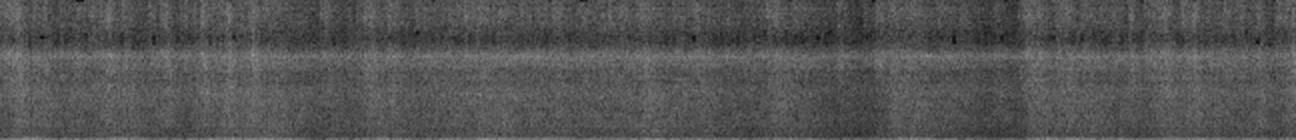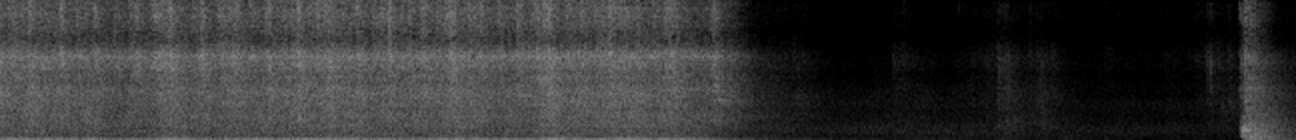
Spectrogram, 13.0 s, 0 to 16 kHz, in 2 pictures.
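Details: Desperado truck V8 with replacement engine and stage 3 cam (after previous engine's rod knock), cutout open, MAP sensor unhooked; uneven stumbling beat and lumpy exhaust, also very rich: suspected misfire.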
